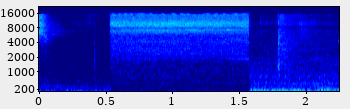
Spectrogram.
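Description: Hairspray sprayed from an aerosol can in one steady hissing burst of about a second, cut off abruptly.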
